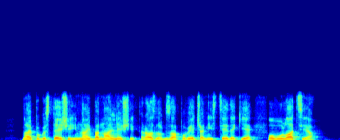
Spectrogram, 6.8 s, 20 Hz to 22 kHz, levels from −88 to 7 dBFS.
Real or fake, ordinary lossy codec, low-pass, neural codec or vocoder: real; Opus, 16 kbps; 7.2 kHz; none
